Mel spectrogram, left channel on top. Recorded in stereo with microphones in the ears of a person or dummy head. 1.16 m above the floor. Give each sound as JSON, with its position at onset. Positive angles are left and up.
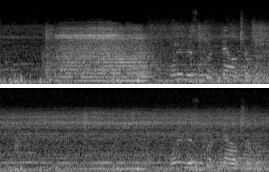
{"t": 1.7, "sound": "a man speaking", "side_deg": 35, "distance_m": 4.5}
